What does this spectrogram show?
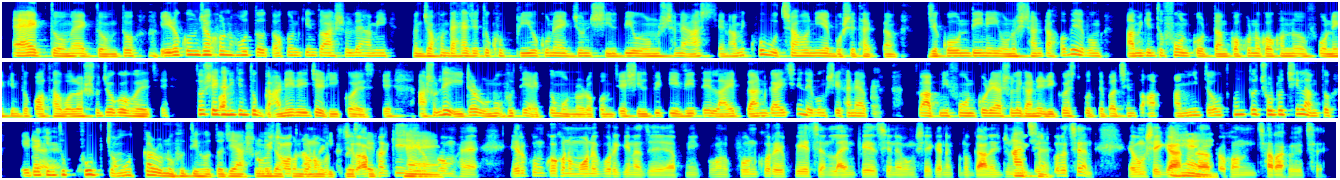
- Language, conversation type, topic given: Bengali, podcast, সময়ের সঙ্গে কি তোমার সঙ্গীতের রুচি বদলেছে?
- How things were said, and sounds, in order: "তখন" said as "তোখন"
